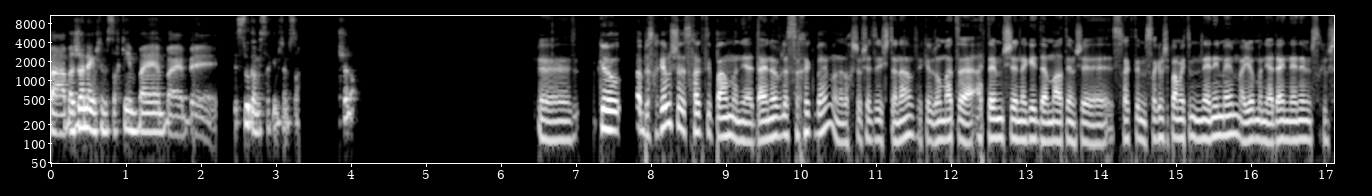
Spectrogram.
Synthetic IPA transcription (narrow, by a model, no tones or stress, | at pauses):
abaʒanaɡamʃtemesaχkimbahembebe | suɡamisχakimʃatemsa | ʃelo | e | kiːlu | amisχakimʃeisχakt̪ipaːmaniadajino̞evlesaχe̞k̚bae̞manilo̞χo̥ʃevʃezeiʃtanavekiːlulumata̰te̞mʃe̞naɡid̪amaʁt̪e̞mʃe̞̰sχak̚t̪emːisχakimʃepaːmajit̪emneːnimeemajo̞maniadajinːeːnememisχḁkimʃ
